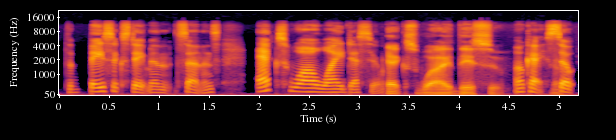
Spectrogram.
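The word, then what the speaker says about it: です: And finally, you have R pronounced desu.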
